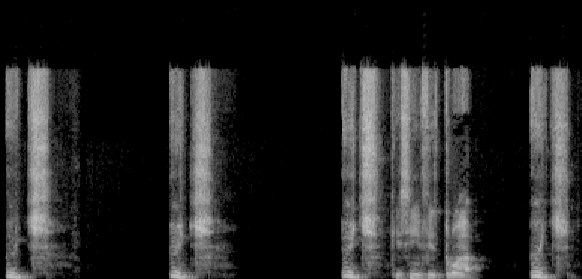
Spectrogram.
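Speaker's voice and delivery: repeating uch clearly for the class; Turkish word üç. Shown as a demonstration. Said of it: "On va dire uch".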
